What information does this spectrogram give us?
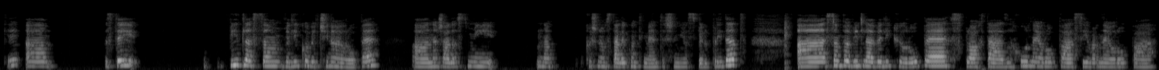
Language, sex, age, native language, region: Slovenian, female, 18-29, Slovenian, Central Slovenia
